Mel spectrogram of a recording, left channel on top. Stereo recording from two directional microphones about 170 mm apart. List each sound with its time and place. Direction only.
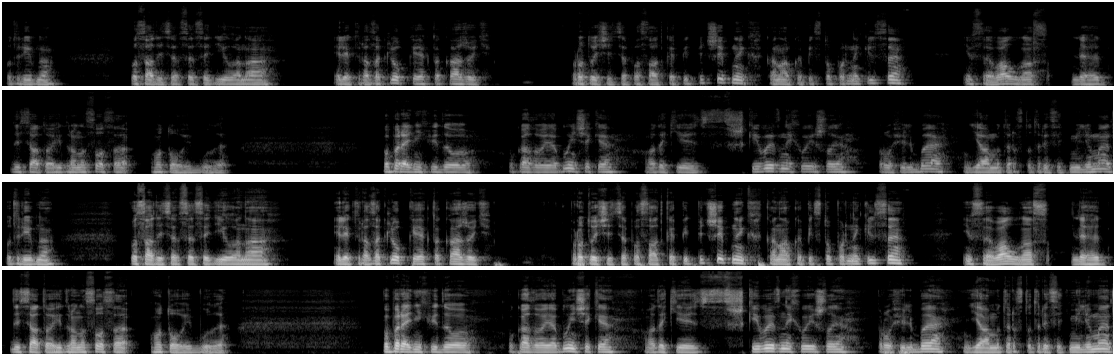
0.0 s speech: 35° right (ahead or behind)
